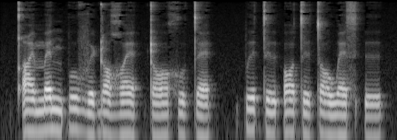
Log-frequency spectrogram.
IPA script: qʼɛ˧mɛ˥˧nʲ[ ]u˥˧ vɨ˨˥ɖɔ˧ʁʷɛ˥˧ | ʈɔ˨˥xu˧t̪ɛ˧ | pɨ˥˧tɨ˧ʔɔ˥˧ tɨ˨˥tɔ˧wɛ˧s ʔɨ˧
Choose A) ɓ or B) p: B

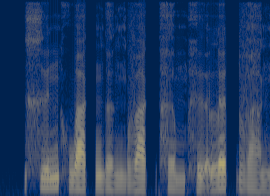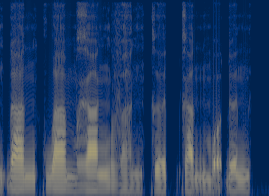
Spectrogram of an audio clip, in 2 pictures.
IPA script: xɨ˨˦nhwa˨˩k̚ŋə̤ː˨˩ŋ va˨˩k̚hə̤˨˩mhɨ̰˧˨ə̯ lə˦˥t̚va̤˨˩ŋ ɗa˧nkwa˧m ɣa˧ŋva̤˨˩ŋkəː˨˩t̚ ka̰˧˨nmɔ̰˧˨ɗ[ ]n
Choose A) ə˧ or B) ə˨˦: A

